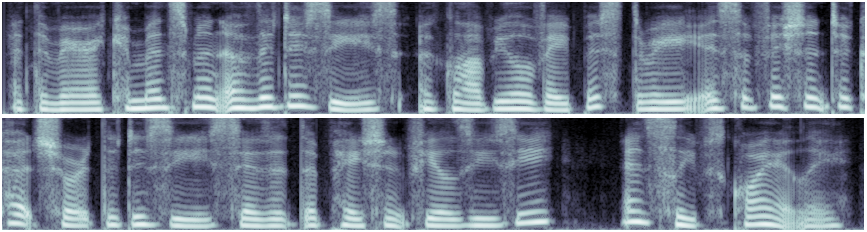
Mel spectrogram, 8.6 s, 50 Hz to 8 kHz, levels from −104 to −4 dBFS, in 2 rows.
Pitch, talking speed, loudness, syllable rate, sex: 200 Hz, 195 wpm, -17 LUFS, 5.4 syllables/s, female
